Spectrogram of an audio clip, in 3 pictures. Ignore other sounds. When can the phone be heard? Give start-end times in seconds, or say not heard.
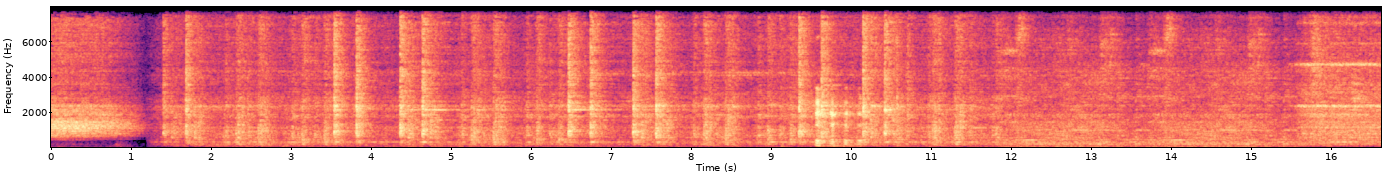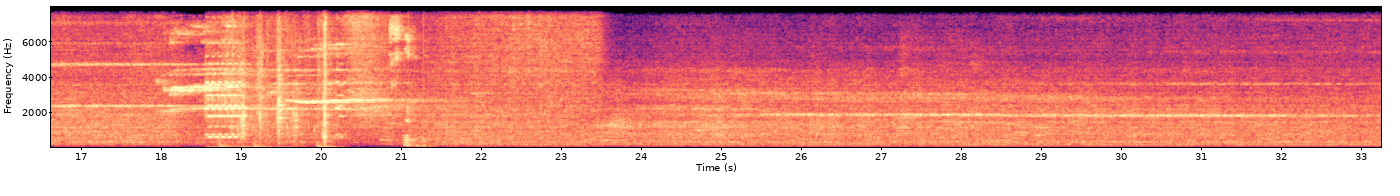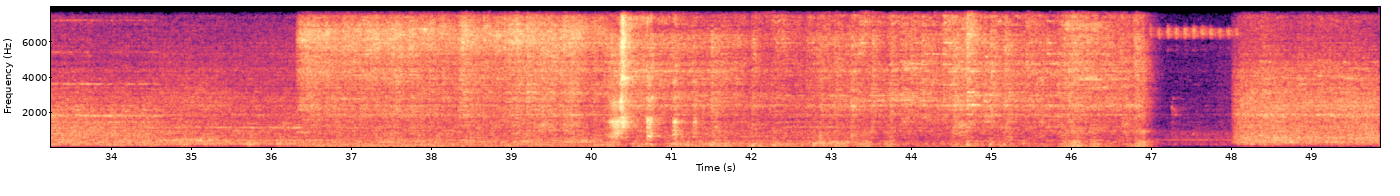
18.6-20.4.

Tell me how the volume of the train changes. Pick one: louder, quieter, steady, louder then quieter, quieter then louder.
steady.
